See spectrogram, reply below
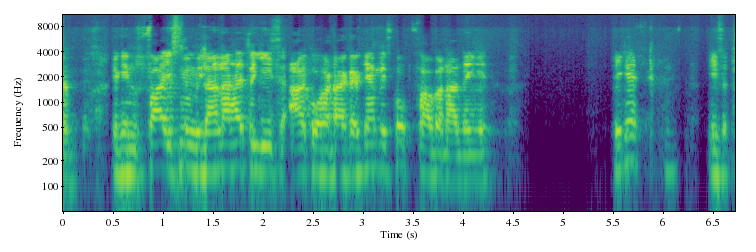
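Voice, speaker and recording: A man teaching English phonics in a spoken lesson, spelling words letter by letter, repeating them and asking what each becomes. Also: mid-range voice. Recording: distant, dull lo-fi classroom recording.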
